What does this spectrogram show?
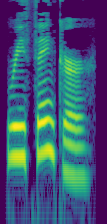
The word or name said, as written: rethinker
